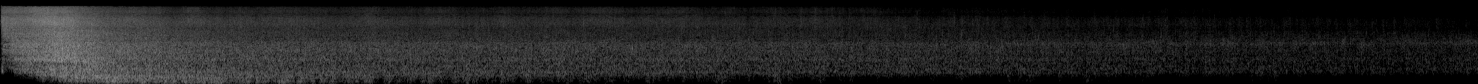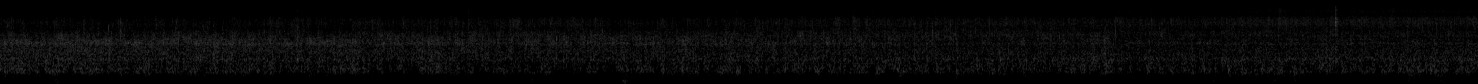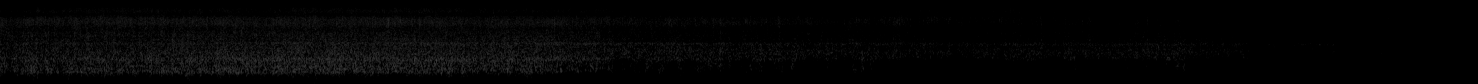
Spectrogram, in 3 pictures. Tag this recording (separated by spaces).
hissing burning water heat bubbling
